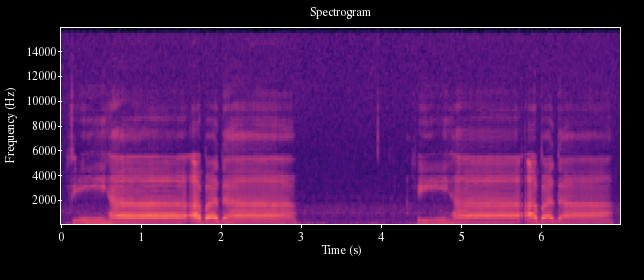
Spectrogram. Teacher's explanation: یہ پھر یا مدہ ہے اور ہا بھی الف مدہ ہے، اس کے اوپر چھوٹی مد بھی موجود ہے، 2 سے 3 الف کے برابر لمبا کریں گے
